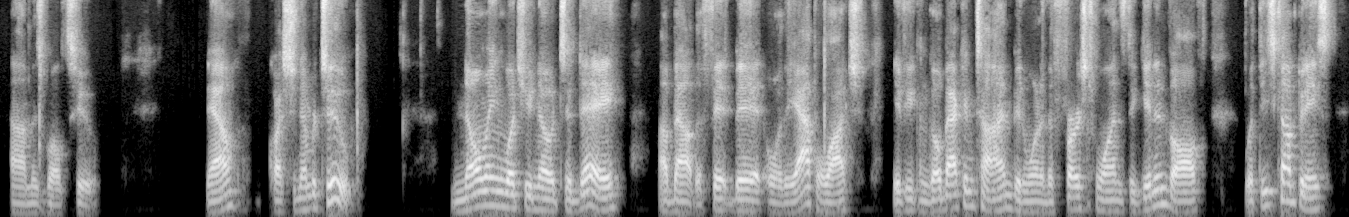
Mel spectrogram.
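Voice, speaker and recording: Low-voiced man giving a webinar pitch. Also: a little mellow, breathy edge. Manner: informal, salesy, chatty with the audience. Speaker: network marketing presenter. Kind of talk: online recruitment webinar pitch. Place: live video call.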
